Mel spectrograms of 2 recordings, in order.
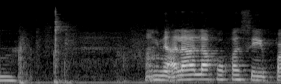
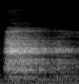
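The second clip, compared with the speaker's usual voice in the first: a tired unvoiced sigh out; weary sigh; 3 dB quieter than usual. Real, not acted. Vlogger sighing over her rejected paper, weary sigh. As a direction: let the stress out in one long breath. Stressed about resubmitting paper.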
